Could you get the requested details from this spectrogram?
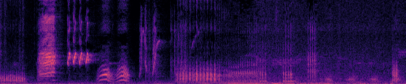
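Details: Nias hill myna duet with a harsh burst, clipped chattering notes and a pair of arching whistled calls, followed by softer buzzy sounds over a low background rumble.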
